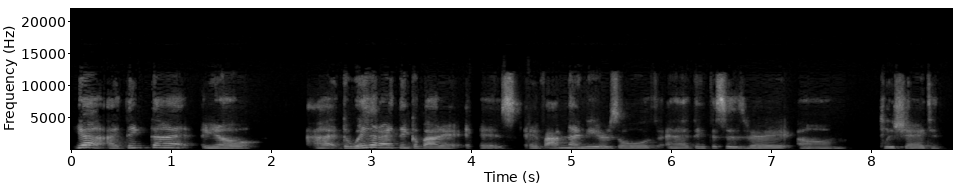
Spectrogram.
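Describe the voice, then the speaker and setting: A woman's voice: medium pitch, normal speed. A woman in her twenties, a guest in a casual interview, talking in a rambling way with many fillers and restarts. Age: 20s.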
